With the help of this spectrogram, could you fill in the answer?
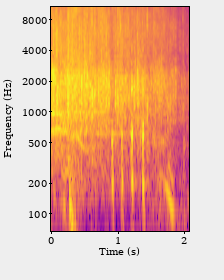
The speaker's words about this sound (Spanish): pero déjame ponerle algo aquí. Un, un, aplauso, un aplauso, un aplauso para la primera llamada. Un aplauso para la primera llamada.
